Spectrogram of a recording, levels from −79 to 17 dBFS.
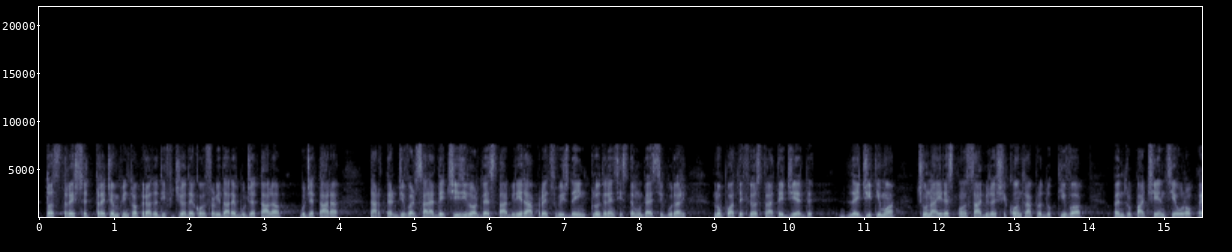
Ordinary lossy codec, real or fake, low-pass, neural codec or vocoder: none; fake; none; codec, 16 kHz, 4.8 kbps, FACodec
